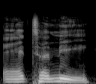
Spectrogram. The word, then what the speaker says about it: Antony: Antony, for those of you who don't know, or Antony is the way it's pronounced.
